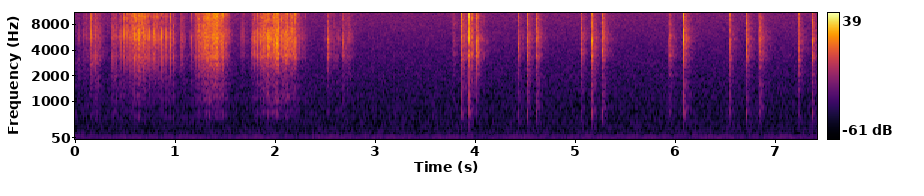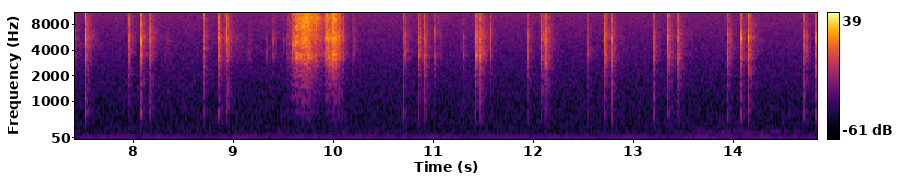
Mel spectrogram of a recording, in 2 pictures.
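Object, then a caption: Small clear plastic tube of candy with a plastic cap. Long fingernails tap and scratch a small clear plastic tube with a white cap, full of candy balls, on both its plastic wall and its cap. Sharp, bright clicks come in quick, uneven runs, broken by a few longer, hissy scratching bursts near the start and middle. Each tap ends almost at once, with no ring.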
